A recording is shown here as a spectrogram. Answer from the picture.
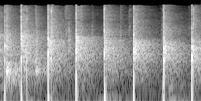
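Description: Brief applause during a radio and TV broadcast, welcoming the presenter of a new segment: about eight sharp, evenly spaced hand claps in a quick steady rhythm, fairly loud, with no voices over them.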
